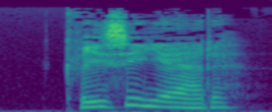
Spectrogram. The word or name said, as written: grisehjerte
